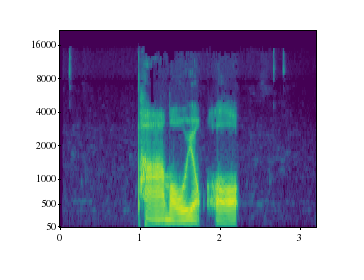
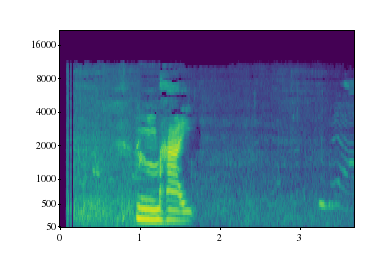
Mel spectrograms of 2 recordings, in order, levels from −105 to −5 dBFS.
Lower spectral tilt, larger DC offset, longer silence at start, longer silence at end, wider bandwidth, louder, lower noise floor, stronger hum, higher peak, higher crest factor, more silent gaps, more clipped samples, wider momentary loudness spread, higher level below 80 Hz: about the same, -6.5 dB/octave vs -6 dB/octave; neither; first, 0.95 s vs 0.15 s; first, 1 s vs 0.4 s; first, 14 kHz vs 10.5 kHz; about the same, -16 LUFS vs -16 LUFS; first, -73 dBFS vs -53 dBFS; neither; about the same, -2 dBFS vs -2 dBFS; about the same, 18 dB vs 20 dB; neither; neither; second, 6 LU vs 26 LU; about the same, -66 dBFS vs -62 dBFS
